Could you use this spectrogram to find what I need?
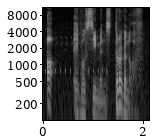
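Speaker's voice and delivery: normal talking voice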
